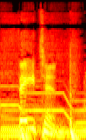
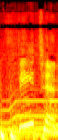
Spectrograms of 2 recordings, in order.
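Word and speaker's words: thetan: the way stands for operating Fon not feton like it said in that in that movie or in that uh that's said in the Satan and I almost said rhymes with Satan but I held back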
